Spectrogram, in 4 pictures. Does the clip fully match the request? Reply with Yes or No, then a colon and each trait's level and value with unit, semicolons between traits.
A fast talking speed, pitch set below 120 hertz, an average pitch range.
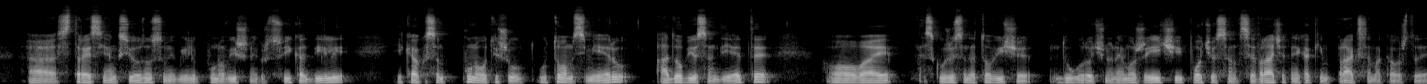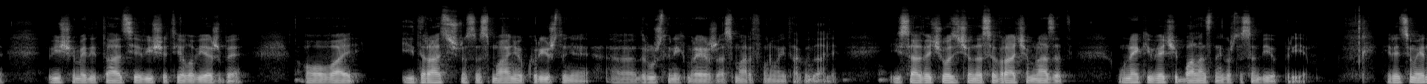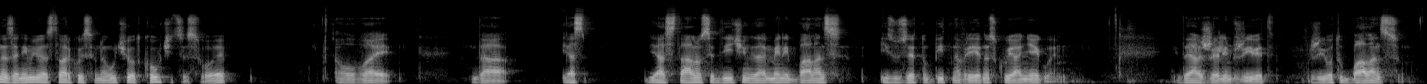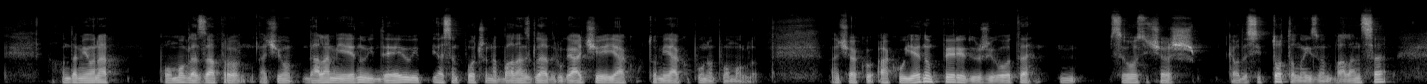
No: fast, 165 wpm; very low, 90 Hz; narrow, 2.2 semitones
